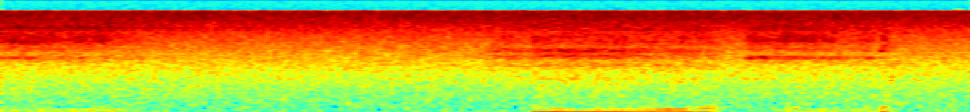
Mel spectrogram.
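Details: Œdipe, a dog napping, gives three low, rumbling snores over steady background hiss, the middle one loudest and longest: snoring.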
